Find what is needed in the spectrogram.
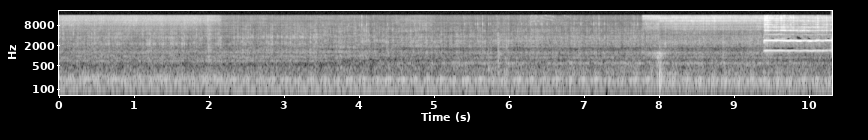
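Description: RCA Victrola 55U radio-phonograph running with a 78 rpm record turning before the music begins: a steady low hum with faint surface hiss, and one sharp click about eight seconds in. The orchestra's first notes come in faintly near the end.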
